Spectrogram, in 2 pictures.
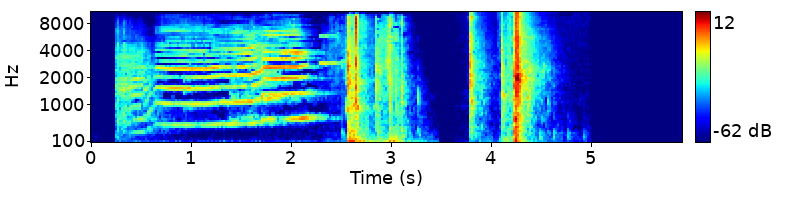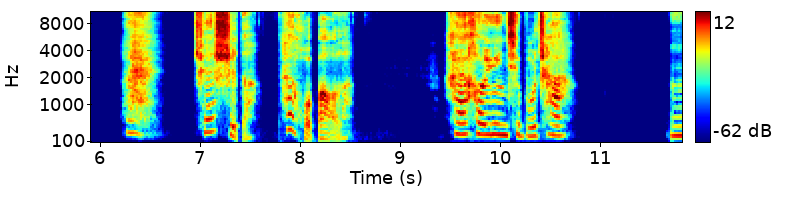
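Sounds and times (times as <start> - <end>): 
door hinge creaking: 0.2 - 4.4
speech: 7.0 - 8.6, 9.5 - 10.8.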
